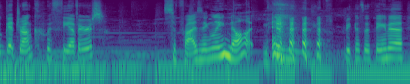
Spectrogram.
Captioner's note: laughs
